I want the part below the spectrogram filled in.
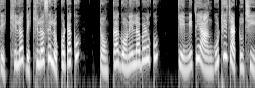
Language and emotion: Odia, disgusted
